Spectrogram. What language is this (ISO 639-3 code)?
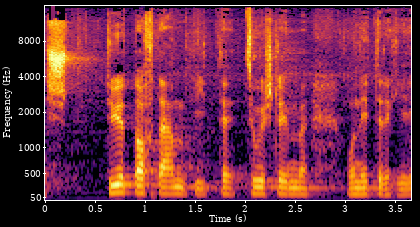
gsw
